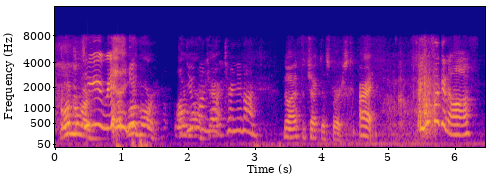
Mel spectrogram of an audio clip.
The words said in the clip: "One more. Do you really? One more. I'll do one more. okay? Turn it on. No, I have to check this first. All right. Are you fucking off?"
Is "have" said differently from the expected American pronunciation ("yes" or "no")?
yes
